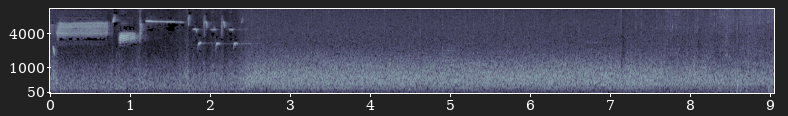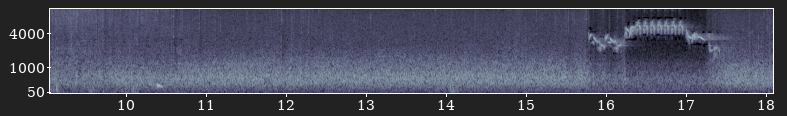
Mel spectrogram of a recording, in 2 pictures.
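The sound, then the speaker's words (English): A banded Lincoln's sparrow, with a red upper band on its left leg and hiding in willows, sings two short, high, bubbly trilled phrases, one at the start and one near the end, over a steady background hiss with a long quiet gap between. “Lincoln Sparrow number 6 is banded, and it's got the left leg, the upper band is red, and I couldn't see.”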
